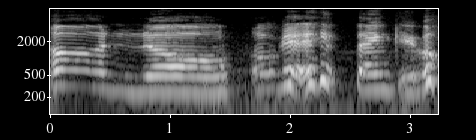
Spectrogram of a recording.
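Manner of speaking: crying with happiness while speaking. Thanking someone for gifts while crying from happiness. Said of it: "Sorry that I'm crying".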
